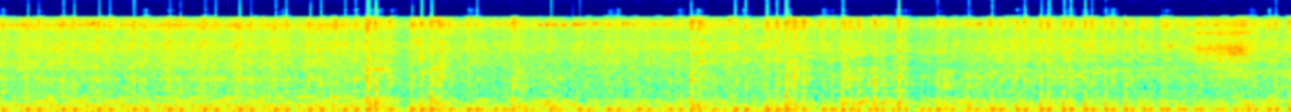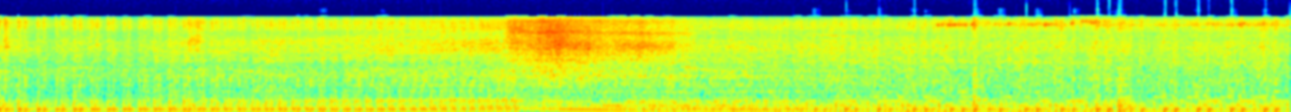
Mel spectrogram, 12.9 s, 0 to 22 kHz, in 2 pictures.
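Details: Nissan 240SX S13 with RB25DET swap: uneven, stumbling idle with irregular lumpy beat and a brief wavering rev; engine misfire, cause unknown.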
